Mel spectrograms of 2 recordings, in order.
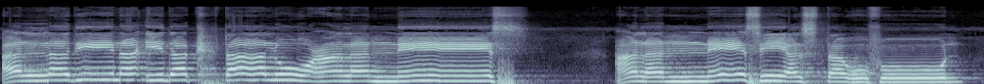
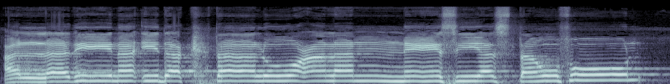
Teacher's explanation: qiraah Abu Amr dari periwayatan Ad-Duri an Abi Amr dibaca kalimat an-nas dengan al-imalah al-kubra.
